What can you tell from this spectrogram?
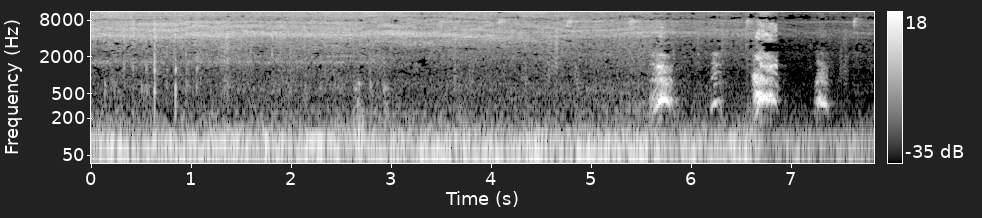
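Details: Basset Hound puppy playing with a water hose on a warm Tennessee day: steady hissing spray of water throughout, then three short, sharp barks in the last two seconds.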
